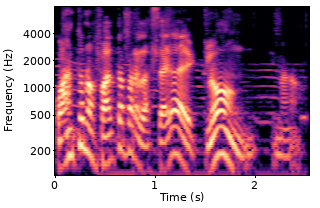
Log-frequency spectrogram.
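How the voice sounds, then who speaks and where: A man co-hosting a casual comics podcast, rambling and filling pauses with hesitations. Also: fairly high pitch, very animated, soft background music. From not from Mexico, now naturalizing. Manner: rambling, many "este" fillers. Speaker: podcast co-host. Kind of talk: casual chat about comics.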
